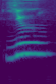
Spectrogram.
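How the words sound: The word begins with a 'y' sound. This is the southern pronunciation. "Mais le sud, ils vont prononcer Yung"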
